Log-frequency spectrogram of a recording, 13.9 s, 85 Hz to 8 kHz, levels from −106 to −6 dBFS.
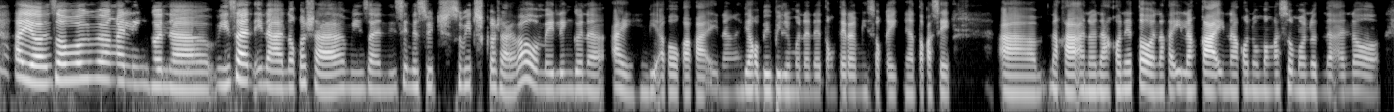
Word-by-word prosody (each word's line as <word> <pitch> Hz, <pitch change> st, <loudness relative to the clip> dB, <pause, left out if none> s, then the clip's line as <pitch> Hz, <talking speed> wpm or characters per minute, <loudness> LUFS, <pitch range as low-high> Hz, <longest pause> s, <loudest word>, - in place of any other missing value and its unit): Ayun 285 Hz, -6 st, +9 dB
so 305 Hz, 0 st, +6 dB
may 320 Hz, +1 st, +3 dB
mga 315 Hz, -2 st, +2 dB
linggo 260 Hz, -2 st, -1 dB
na 215 Hz, -2 st, +2 dB
minsan 290 Hz, +4 st, +7 dB
inaano 230 Hz, -3 st, +1 dB
ko 275 Hz, -, -3 dB
siya, 205 Hz, -3 st, +1 dB
minsan 215 Hz, -1 st, -7 dB
sini-switch-switch 240 Hz, +3 st, -5 dB
ko 235 Hz, 0 st, -5 dB
siya, 185 Hz, -3 st, -3 dB
halimbawa 305 Hz, 0 st, +1 dB
may 210 Hz, -2 st, -4 dB
linggo 215 Hz, +1 st, -7 dB
na, 195 Hz, -1 st, -4 dB
"Ay 205 Hz, -5 st, -3 dB
hindi 195 Hz, +2 st, -13 dB
ako 185 Hz, 0 st, -6 dB
kakain 185 Hz, +2 st, -3 dB
ng 185 Hz, 0 st, -13 dB
hindi 200 Hz, -, -10 dB
ako 205 Hz, 0 st, -1 dB
bibili 195 Hz, -1 st, -6 dB
muna 185 Hz, 0 st, -9 dB
nitong 185 Hz, 0 st, -13 dB
tiramisu 185 Hz, -1 st, -6 dB
cake 185 Hz, -1 st, -7 dB
na 180 Hz, -, -7 dB
'to -, -, -7 dB
kasi, 190 Hz, -1 st, -4 dB, 0.6 s
um, 185 Hz, 0 st, 0 dB
naka-ano 195 Hz, -1 st, +1 dB
na 195 Hz, -, -2 dB
ako 210 Hz, +1 st, -5 dB
nito 215 Hz, +2 st, 0 dB
nakailang 200 Hz, +1 st, -4 dB
kain 205 Hz, 0 st, +7 dB
na 200 Hz, -, -4 dB
ako 210 Hz, -, -6 dB
nung 200 Hz, 0 st, -12 dB
mga 200 Hz, 0 st, -9 dB
sumunod 200 Hz, -3 st, -8 dB
na 195 Hz, -1 st, -9 dB
ano." 190 Hz, -1 st, -7 dB
205 Hz, 200 wpm, -23 LUFS, 195-230 Hz, 0.6 s, Ayun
